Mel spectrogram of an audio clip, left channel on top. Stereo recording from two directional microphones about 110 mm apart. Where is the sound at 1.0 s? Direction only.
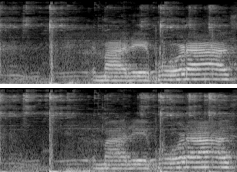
10° left (ahead or behind).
